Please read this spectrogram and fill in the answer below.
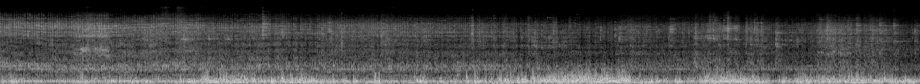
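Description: Farm tractor's diesel engine running steadily as it tows a trailed boom sprayer across the field.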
